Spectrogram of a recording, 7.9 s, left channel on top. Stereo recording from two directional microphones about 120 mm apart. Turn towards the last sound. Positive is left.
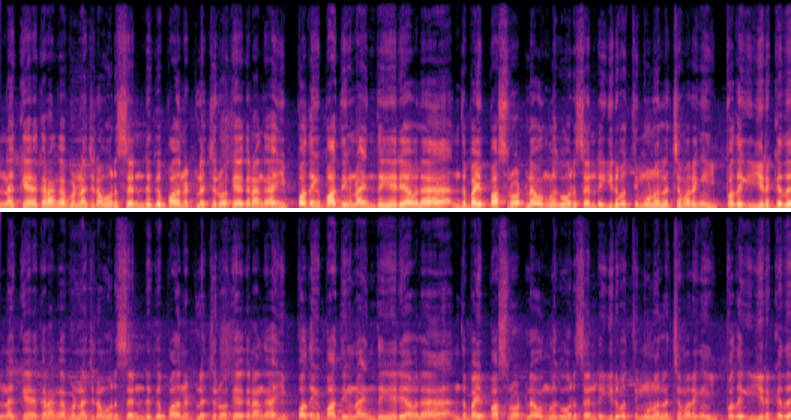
turn(degrees=30)  # may be behind; listen again after turning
